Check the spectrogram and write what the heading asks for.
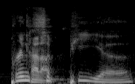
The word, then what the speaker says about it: Principia: Principia. Yeah, so stress on the third syllable. Principia. You say it like Italian.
